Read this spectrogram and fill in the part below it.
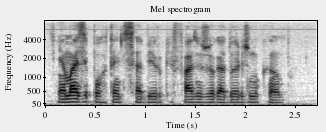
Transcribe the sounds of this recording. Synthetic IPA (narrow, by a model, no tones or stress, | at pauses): ɛmajzĩpoɾt̪ɐ̃nt͡ʃɪ̥sabeɾʊkɪfazẽʊzʒoɡad̪oɾɪznʊkɐ̃mpʊ̥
